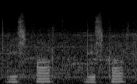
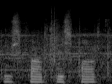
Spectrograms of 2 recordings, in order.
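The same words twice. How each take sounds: The two takes are said the same way.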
